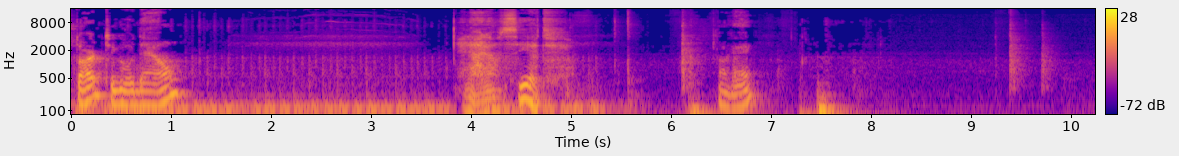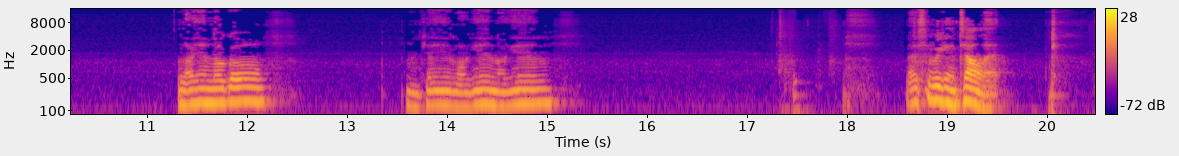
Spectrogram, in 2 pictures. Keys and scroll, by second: 5.5 space.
